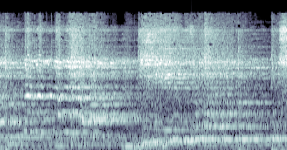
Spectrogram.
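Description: A man singing a ballad into a handheld microphone over a backing track, holding a long note through the second half.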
